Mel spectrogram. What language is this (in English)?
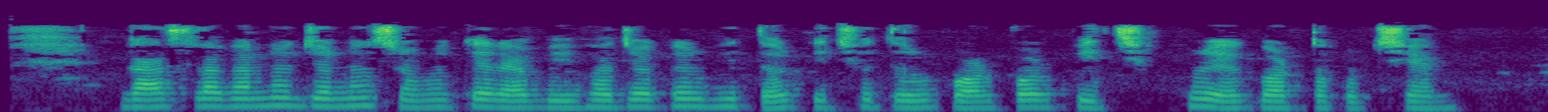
Bangla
